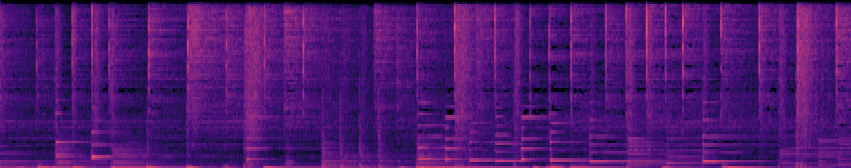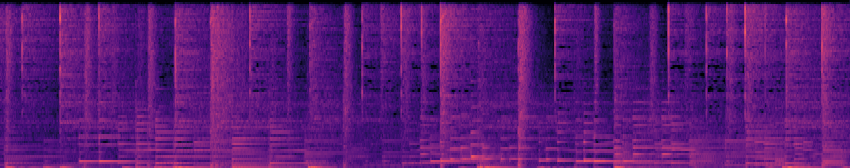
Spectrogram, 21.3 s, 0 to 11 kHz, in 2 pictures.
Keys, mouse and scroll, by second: 2.4 ctrl+v, 4.4 v, 8.5 a, 13.8 space.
